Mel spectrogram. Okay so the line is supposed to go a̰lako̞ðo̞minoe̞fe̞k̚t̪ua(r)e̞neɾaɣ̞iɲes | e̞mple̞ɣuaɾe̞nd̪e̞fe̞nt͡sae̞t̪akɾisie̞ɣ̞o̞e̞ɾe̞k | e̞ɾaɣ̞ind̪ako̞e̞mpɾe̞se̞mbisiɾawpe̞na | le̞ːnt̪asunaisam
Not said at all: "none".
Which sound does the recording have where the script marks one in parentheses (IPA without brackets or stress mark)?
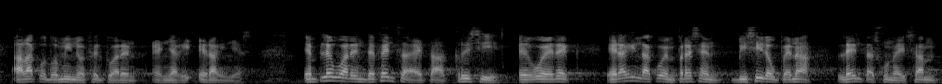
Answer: ɾ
